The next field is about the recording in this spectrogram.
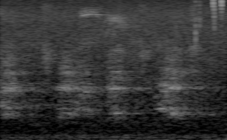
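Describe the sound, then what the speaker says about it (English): Dogs bark outside, faint and distant, in a few soft repeated yaps over a low background hum. "the dogs have started barking."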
